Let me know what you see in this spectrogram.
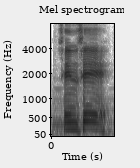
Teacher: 센세이라고 읽기 쉬운데 세가 에 발음 나잖아요. 에단 뒤에 이는 길게 빼줍니다. 세 발음을 센세 이렇게 읽잖아요. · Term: 장음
